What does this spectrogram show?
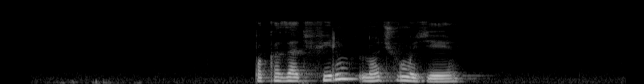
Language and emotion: Russian, neutral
